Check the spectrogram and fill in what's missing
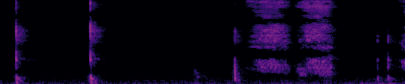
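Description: A plastic Apple Pencil tip works on the large, flat glass screen of an iPad Pro. Three sharp, isolated taps ring out over a quiet background, followed by two longer, bright, scratchy strokes across the glass and a few light ticking taps at the end.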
